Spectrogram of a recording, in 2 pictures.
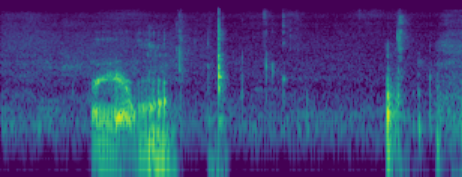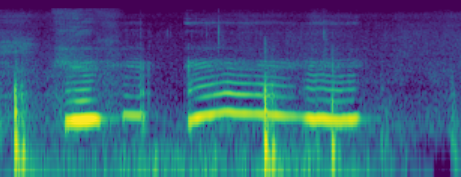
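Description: Game blocks thud softly as they are placed.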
